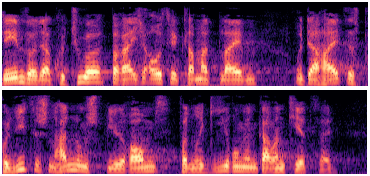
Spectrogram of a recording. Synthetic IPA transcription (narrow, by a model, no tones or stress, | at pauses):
d̥eːmzɔldeːɐkʰʊltʰuːɐb̥əʁaɪçʔaʊsɡ̥əkl̥amɐt̚b̥laɪbm̩ | ʔʊntd̥eːɐɦalt̚d̥ɛspʰoliːtɪʃn̩handlʊŋsʃpiːlʁaʊmsfɔnʁeɡiːʁʊŋənɡaʁantʰiːɐtz̥aɪn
